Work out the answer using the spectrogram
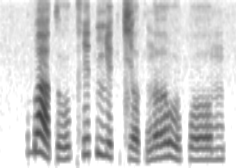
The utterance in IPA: b aː˥˨ t̪ uː˩˧ kʰ i˧˥ t̚ ɲ e˥˨ k̚ t͡ɕ ɤː˧˩ k̚ n ɤː˧˥ ʋ u˧˩ p oː˧ m

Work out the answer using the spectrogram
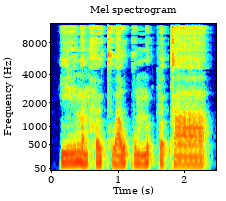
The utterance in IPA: j iː˨˥ n̪ ɐ˨˩ ŋ h ɵ˨˥ ɥ kʷʰ aː˨˥ w kʷ ɐ˨ m n̪ ʊ˥ k̚ p ɵ˨ t̚ k aː˨

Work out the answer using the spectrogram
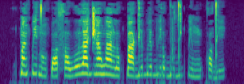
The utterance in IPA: k͡p ã˦ k͡p i˦˨ d ɔ̃˨ k͡p ɔ˨˦ s ɔ˧ w o˦ l a˦ d͡ʒ ã˦ w ã˦˨ l o˧ k͡p a˧ ɡ e˦ b e˦ b i˧ ɾ o˧ ɡ u˧ d i˧ k͡p i˨ m u˧ k ɔ˨ d i˧

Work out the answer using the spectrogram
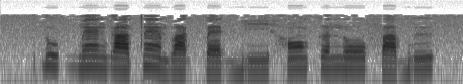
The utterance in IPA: ɗ u˦ ɡ͡b ɛ̃˦ ɡ a˧ t ɛ̃˦˨ b a˨ k͡p ɛ˨ ɡ͡b iː˨ h ɔ̃˦ k ə˦ n oː˦ f a˨ b ɨ˦

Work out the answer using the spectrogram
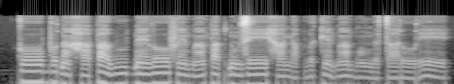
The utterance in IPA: k oː˦ b o˦ ɗ ã˨ h a˨ p a˦˨ w u˧ ɓ ɛ̃˧ l oː˦ f ɛ̃˧ b ã˨˦ p a˦ p ɗ ũ˧ z eː˦ h a˧ ŋ a˨ p w ə˦ k ɛ̃˦˨ b ã˦ b ɔ̃˧ ŋ ə˨ t a˧ ɾ oː˨ ɾ eː˦˨

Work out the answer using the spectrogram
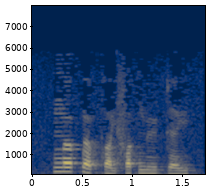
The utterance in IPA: ŋ œː˥ k̚ l œː˨ p̚ k ɐ˨˩ j f ɐ˧ k̚ m yː˨˧ k e˨˧ j

